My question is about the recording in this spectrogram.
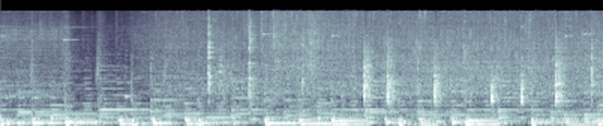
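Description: Onion-tomato masala sizzling in oil and ghee in a steel kadai, over a steady low hum. From about two seconds in, a spatula scrapes and knocks against the pan several times as the masala is stirred.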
